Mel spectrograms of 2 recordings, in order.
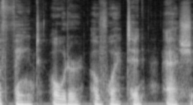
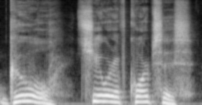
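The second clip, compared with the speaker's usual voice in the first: anguished outcry; 8 semitones higher, slower than usual. Acted. Stephen crying out at his dead mother's ghost, anguished. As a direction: fling the words at the ghost.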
